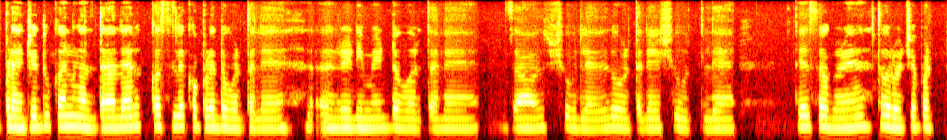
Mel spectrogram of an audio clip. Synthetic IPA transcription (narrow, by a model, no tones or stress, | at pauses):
pɽajt͡ɕed̪ukanɡʱalt̪aljaɾkəslekəpɽed̪əʋəɽt̪leɾeɽimeʈ̚ɖəʋəɾt̪le | d͡zaɕiʋljaled̪oʋəɽt̪leɕuwt̪le | t̪esəɡɭẽt̪ʰoɾot͡ɕepəʈ̪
